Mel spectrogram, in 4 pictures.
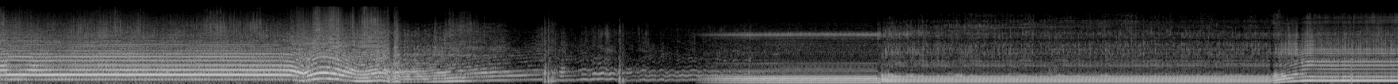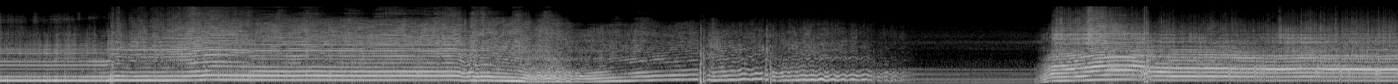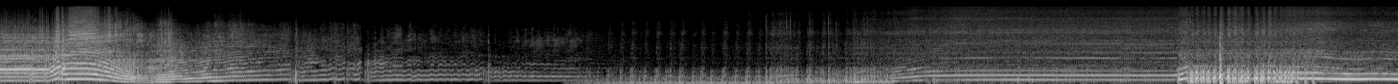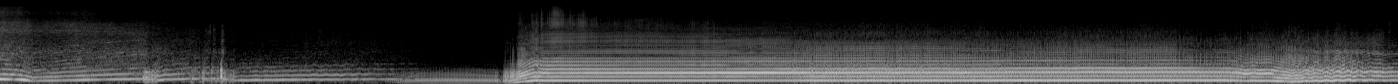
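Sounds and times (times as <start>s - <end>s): rally cars accelerating through gears: 0.0s - 23.1s, 24.3s - 45.8s, 47.0s - 55.9s
rally car engines revving: 0.0s - 55.9s.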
